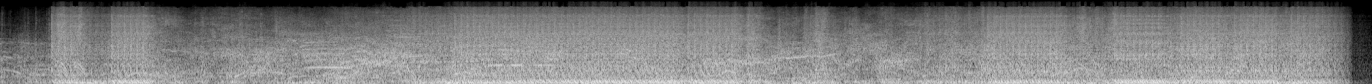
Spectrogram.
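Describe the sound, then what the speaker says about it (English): Dense, loud gunfire from the zombie shooter game Left 4 Dead, with rapid overlapping automatic bursts and booms filling nearly the whole stretch, mixed with game chaos and occasional voices. "shooting zombies in the crotch works just fine as well"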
